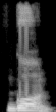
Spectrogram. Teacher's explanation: তাহলে আদ্য অটা কিন্তু ওকার না হয়ে আর শেষে কি আছে মূর্ধন্য ন, মূর্ধন্য ন থাকার ফলে এখানে কিন্তু সংবৃত উচ্চারণ হবে না, আমরা উচ্চারণ করি কিন্তু গণ। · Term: স্বাভাবিক উচ্চারণ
